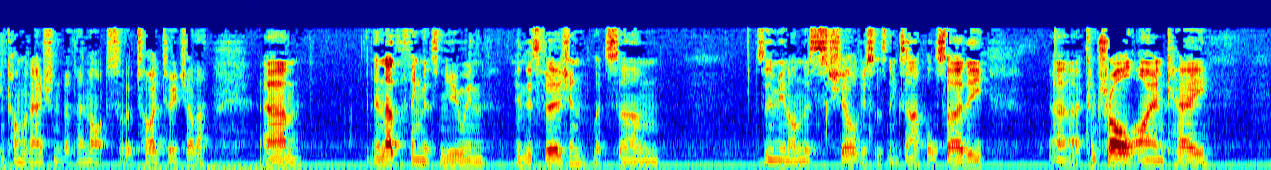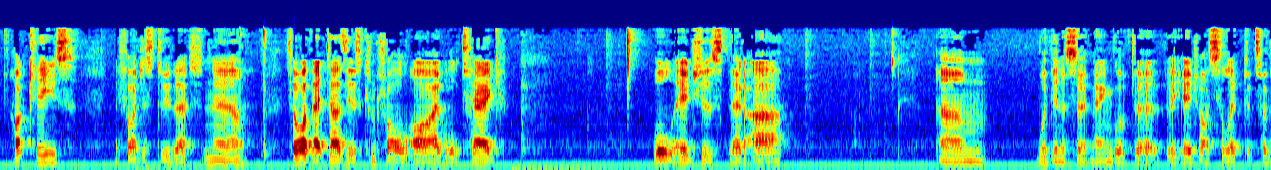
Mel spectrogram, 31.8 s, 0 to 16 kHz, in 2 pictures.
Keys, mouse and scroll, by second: 10.4-10.9 middle drag, 13.2 middle click, 19.0 ctrl+i.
